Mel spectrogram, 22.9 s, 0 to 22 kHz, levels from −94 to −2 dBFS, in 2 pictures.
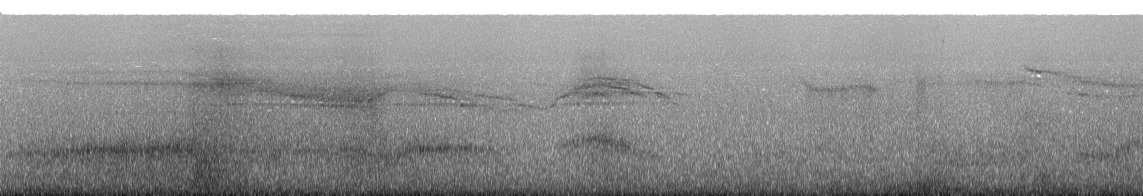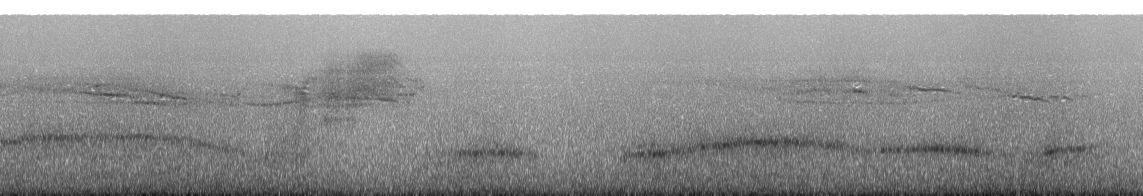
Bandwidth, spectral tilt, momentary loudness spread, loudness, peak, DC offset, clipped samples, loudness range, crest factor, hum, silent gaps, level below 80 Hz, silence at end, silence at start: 16 kHz; -5 dB/octave; 5 LU; -24 LUFS; -6 dBFS; under 0.1%; under 0.1%; 4 LU; 14 dB; none; none; -24 dBFS; 0 s; 0 s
